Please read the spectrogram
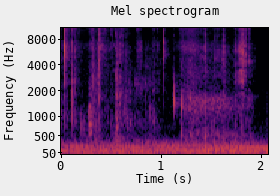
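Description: Faint handling of trading cards and an opened foil booster pack: a few light clicks and a soft rustle as the cards are slid through the hands.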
